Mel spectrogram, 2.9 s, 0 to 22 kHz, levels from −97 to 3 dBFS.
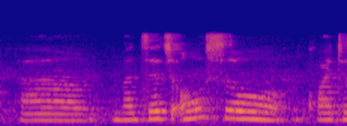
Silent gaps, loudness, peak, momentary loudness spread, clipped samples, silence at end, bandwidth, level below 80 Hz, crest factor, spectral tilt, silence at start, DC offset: none; -38 LUFS; -22 dBFS; 11 LU; under 0.1%; 0 s; 7.6 kHz; -78 dBFS; 16 dB; -4 dB/octave; 0 s; under 0.1%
